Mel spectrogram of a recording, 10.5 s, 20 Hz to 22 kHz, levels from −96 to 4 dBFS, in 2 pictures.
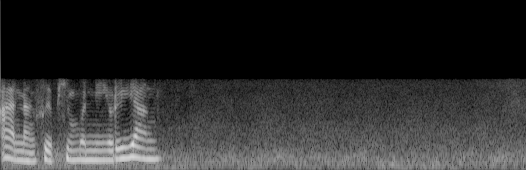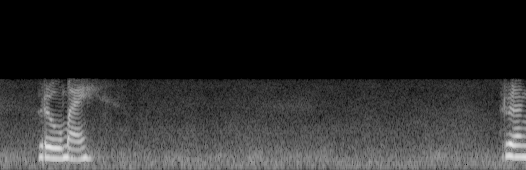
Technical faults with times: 1.90-5.64 AMR comfort noise
6.66-10.26 AMR comfort noise

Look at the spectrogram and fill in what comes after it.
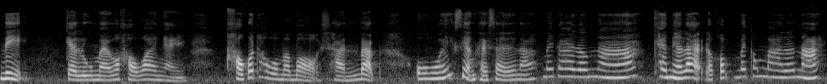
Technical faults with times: none

